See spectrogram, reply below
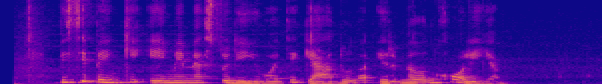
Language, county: Lithuanian, Klaipėda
